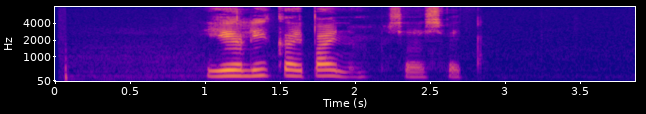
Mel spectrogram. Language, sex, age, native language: Icelandic, female, 20-29, Icelandic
